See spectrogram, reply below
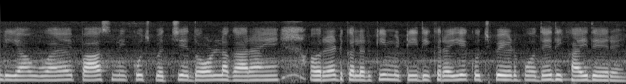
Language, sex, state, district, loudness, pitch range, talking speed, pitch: Hindi, female, Rajasthan, Bikaner, -15 LUFS, 200-215 Hz, 240 wpm, 210 Hz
